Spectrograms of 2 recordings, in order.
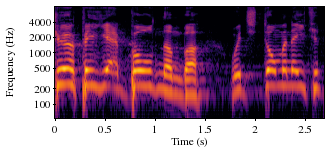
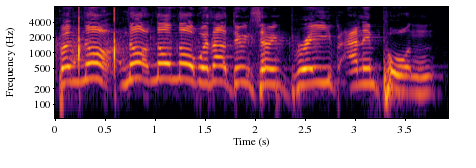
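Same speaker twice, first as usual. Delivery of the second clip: louder rousing tribute; stirring toast; 5 semitones higher, 4 dB louder than usual. Acted. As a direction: rouse the crowd proudly.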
